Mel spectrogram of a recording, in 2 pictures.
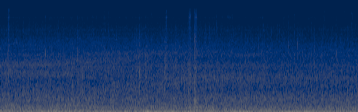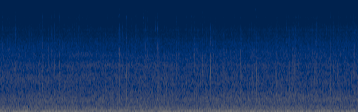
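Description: Wind rumbles steadily outdoors, buffeting the microphone.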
